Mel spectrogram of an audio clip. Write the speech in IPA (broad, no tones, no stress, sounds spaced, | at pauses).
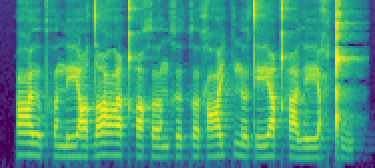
ʕ əː pʰ ʌ n ɾ eː dˤ ø ʕ i qʰ ɔ x ʌː ŋ x əː k ʌː x ʕ i k n əː t eː qʰ əː l eː ħ ǃ u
